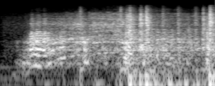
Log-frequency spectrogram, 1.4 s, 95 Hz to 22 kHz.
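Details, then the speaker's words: Husqvarna YTH21K42 ride-on mower after fitting a shorter 100-inch deck belt (previous belt too long, kept falling off the drive pulley), blades engaged and disengaged: steady even low thrum, no belt slapping or squeal; normal running. "I'm going to start it up try to engage the blades disengage a couple times because that's when the belt would fall off so let's try that"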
